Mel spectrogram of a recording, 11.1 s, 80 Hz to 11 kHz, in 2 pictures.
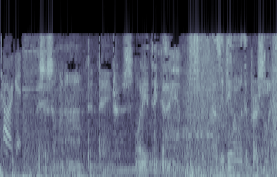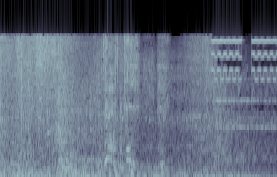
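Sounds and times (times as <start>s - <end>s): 
speech: 0.1s - 1.8s, 2.5s - 8.9s
telephone ringing with a warbling electronic trill: 9.7s - 11.0s.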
